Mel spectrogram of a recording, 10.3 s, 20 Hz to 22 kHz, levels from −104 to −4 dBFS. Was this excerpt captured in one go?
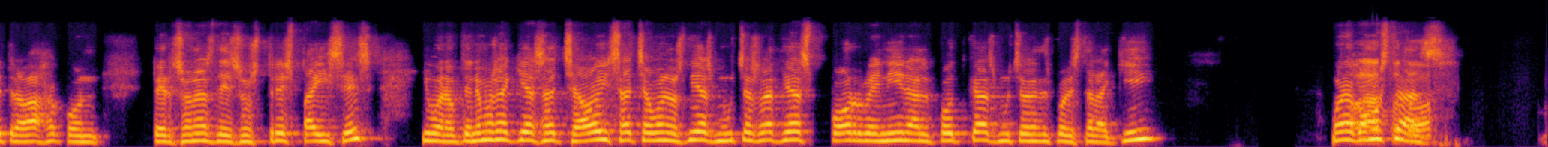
no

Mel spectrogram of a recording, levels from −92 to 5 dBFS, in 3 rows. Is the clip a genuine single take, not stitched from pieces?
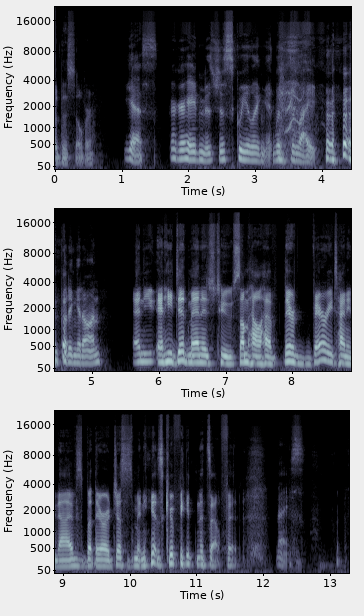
yes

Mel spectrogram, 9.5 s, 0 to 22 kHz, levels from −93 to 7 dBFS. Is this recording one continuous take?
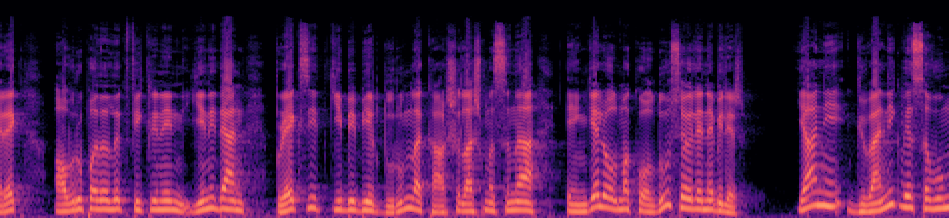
yes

